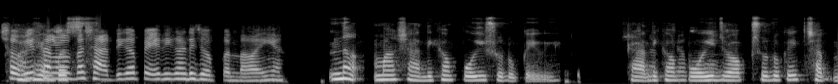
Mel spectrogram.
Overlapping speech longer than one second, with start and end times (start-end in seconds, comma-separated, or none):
none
